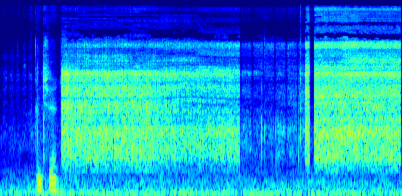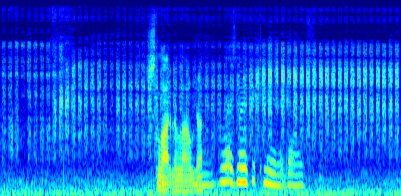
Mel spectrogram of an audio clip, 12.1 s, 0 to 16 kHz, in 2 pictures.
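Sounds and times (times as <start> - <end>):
radio static hiss: 0.6 - 6.0.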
